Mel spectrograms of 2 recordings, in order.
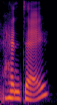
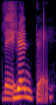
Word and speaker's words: gente: Sorry, in Spanish they say it gente. But in Portuguese, they say it gente. Gente. They pronounce the G.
